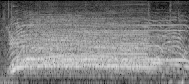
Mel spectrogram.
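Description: A gathered crowd cheers and whoops loudly for the Cordova fishermen, a dense swell of many voices that rises fast, holds steady for nearly three seconds, then tapers off.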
